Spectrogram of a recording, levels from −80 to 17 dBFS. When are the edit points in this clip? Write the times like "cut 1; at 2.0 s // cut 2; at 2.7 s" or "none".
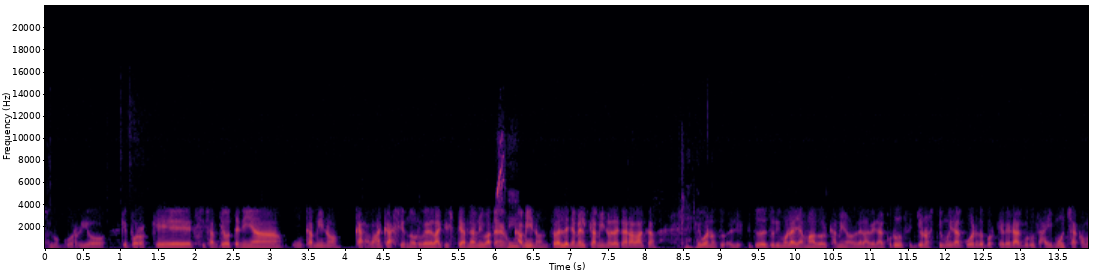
cut 1; at 1.0 s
